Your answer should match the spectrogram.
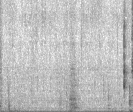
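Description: Faint, steady sizzling of diced potatoes and onions frying in oil and butter in a hot four-cup frying pan, with a soft click near the end.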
